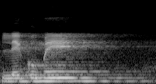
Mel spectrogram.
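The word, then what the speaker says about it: légumes: Legume. Hey, don't make a joke here. It is a very easy to see why legume you are saying here. It's such a long word. Why you are pronouncing S?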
